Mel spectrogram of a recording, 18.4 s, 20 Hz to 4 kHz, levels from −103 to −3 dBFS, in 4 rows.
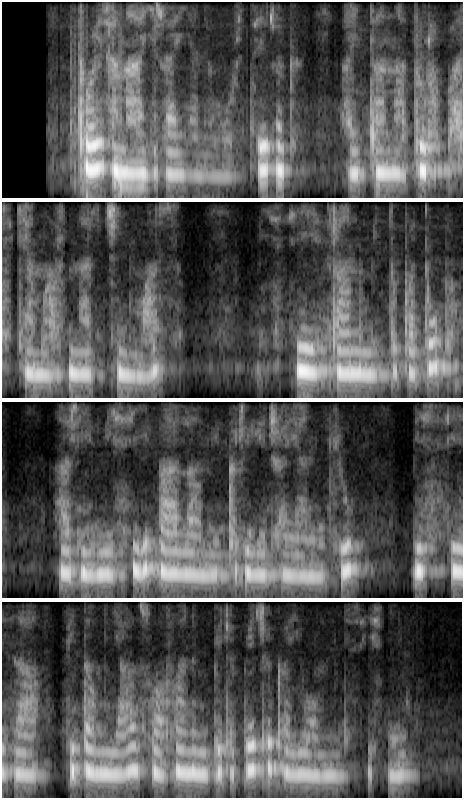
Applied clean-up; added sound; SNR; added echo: none; none; none; none.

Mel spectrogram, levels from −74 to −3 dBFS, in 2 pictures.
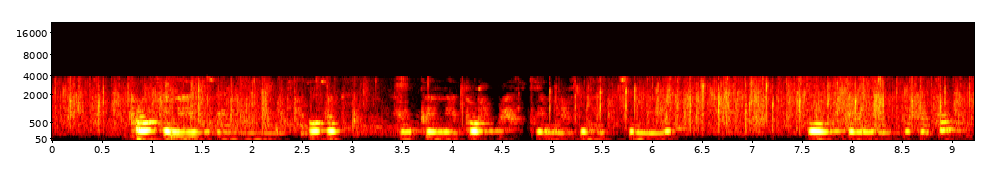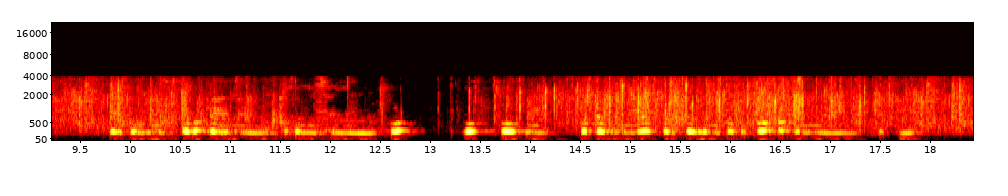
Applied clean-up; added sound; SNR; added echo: none; Applause; 10 dB; reverberation time 0.1 s.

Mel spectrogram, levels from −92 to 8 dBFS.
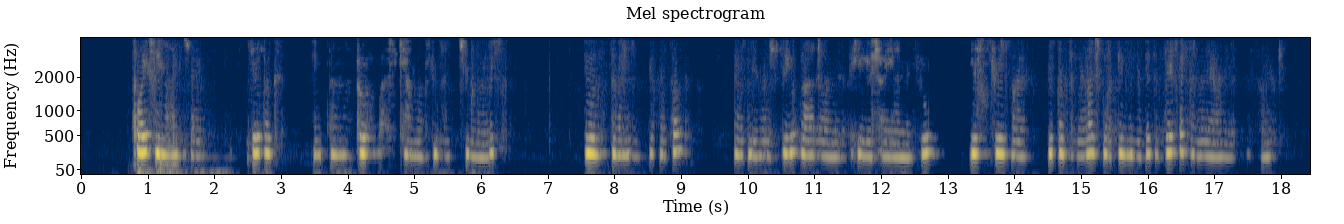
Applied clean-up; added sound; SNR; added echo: neural mask model DeepFilterNet 3.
